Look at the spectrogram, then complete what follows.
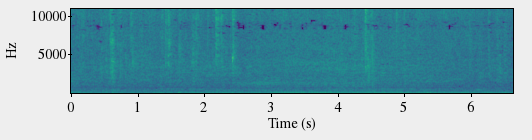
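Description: Street traffic with engines rumbling steadily, swelling a little about halfway through, and a few light clicks on top.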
